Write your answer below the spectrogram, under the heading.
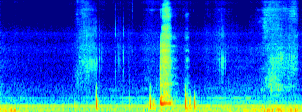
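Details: A small black drum just caught in a bully net off Florida drums with a steady, low, humming thrum while handled out of water, broken by splashy handling noises.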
